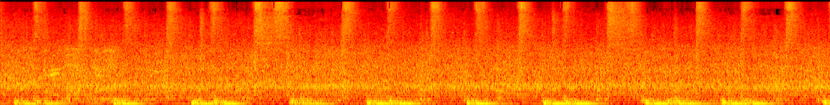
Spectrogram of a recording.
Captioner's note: crowd Noises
